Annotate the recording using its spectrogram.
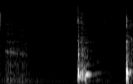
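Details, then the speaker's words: Adult woman coughing during a livestream while losing her voice: two abrupt cough bursts, the first with a brief voiced, throaty tail. "Oh, God, sorry. I got to take a cough. Hold on."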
